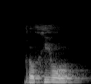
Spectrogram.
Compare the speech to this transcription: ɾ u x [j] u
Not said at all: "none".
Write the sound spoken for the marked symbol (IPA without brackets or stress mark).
j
